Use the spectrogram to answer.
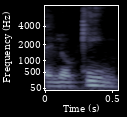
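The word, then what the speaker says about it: אלוהים: eh de Dios Entonces los modificamos en el idioma en vez decir Elohim decimos eloim para no Por así decirlo no tomarlo en vano es también sinónimo de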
